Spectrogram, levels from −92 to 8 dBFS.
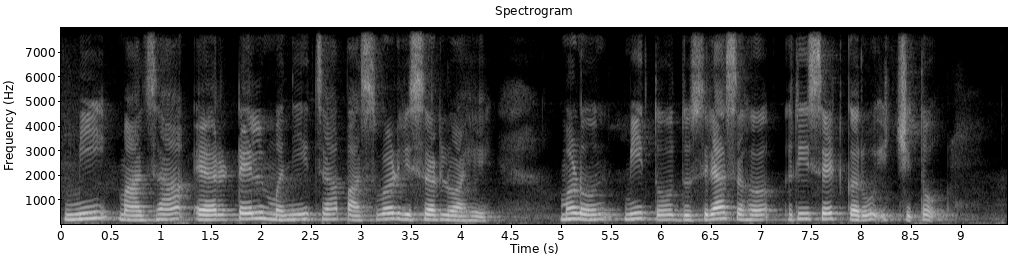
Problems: background sounds at intervals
